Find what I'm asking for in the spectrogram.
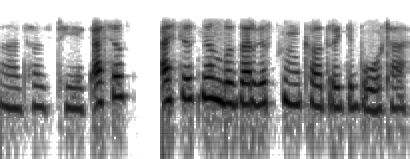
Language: Kashmiri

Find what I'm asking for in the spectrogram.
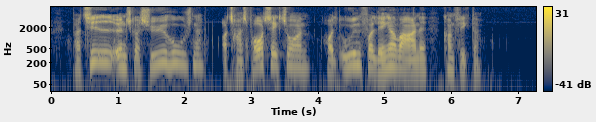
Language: Danish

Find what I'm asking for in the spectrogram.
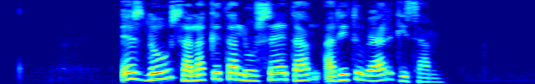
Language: Basque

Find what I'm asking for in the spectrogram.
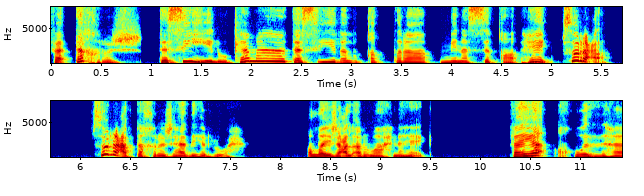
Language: Arabic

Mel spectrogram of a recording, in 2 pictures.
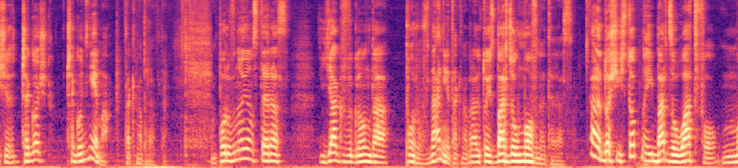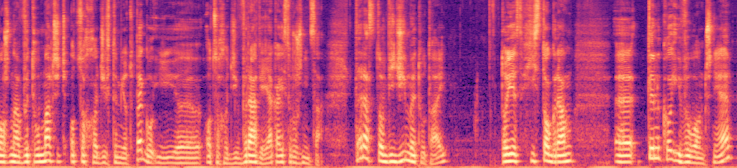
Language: Polish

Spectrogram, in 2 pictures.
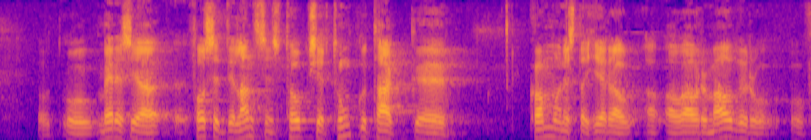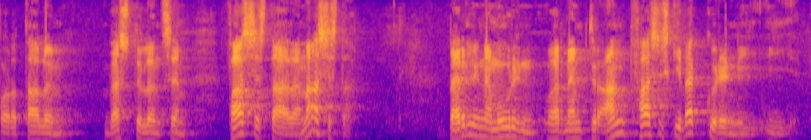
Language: Icelandic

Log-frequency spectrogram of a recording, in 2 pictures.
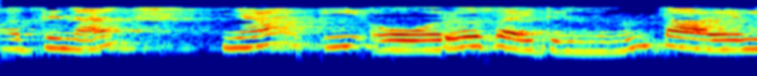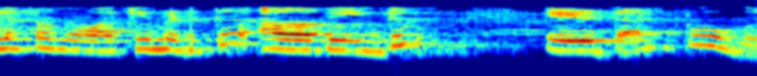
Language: Malayalam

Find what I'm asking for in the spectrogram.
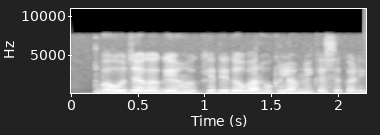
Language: Magahi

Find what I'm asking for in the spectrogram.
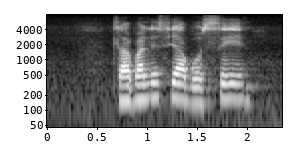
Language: Southern Sotho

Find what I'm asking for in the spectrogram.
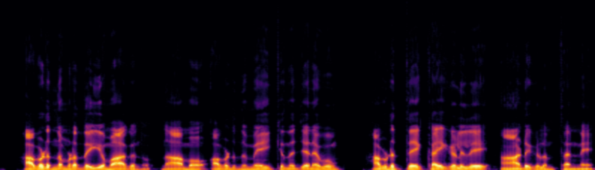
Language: Malayalam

